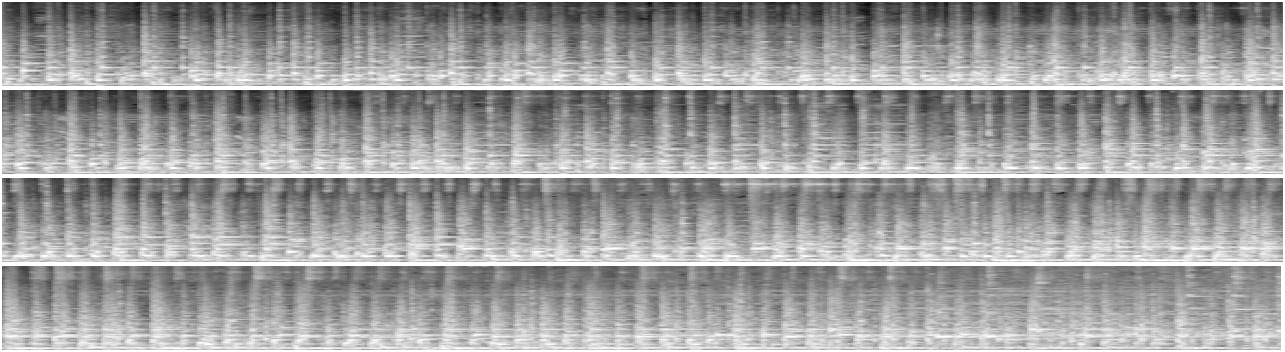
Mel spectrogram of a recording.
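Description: Drum circle of many hand drums and stick-struck drums, including congas, playing together in a loud, dense, steady rhythm of rapid strokes.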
